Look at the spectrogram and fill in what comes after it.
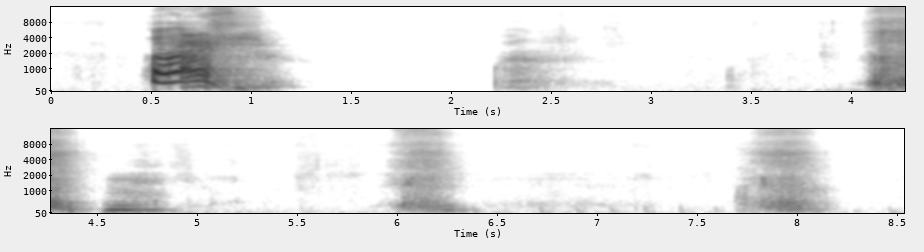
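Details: Person sneezing with a runny nose: one loud sneeze followed by several sharp, wet nose-blowing bursts.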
